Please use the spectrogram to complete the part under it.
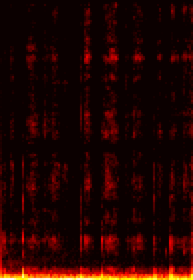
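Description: A hard graphite pencil scratching across paper, quick light strokes repeating at a steady pace, close and quiet with nothing else heard.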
